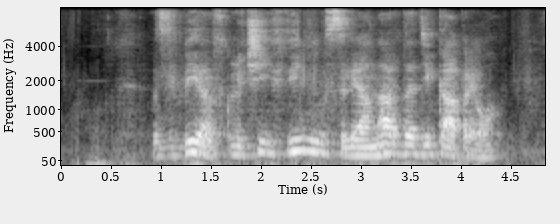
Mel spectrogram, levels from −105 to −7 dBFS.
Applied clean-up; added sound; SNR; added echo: neural separator model SepFormer DNS4.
